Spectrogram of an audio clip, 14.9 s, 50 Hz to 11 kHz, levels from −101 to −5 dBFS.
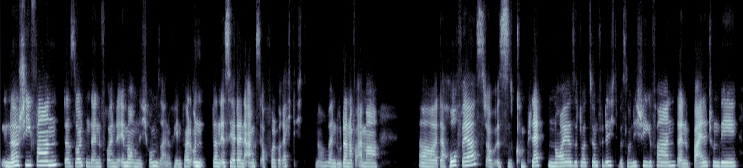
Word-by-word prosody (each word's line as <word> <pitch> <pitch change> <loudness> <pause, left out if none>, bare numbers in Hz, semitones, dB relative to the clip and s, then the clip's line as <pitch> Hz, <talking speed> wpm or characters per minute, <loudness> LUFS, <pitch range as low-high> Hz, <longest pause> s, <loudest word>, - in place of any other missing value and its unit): ne, 230 +4 +4
Skifahren, 275 +1 +4
da 215 0 -2
sollten 220 +1 -2
deine 205 0 -2
Freunde 200 +1 -4
immer 220 -1 +1
um 205 -1 -5
dich 190 +2 -9
rum 220 +1 -2
sein, 185 - -10
auf 185 - -20
jeden 180 0 -7
Fall. 210 +1 -1
Und 225 -1 +3
dann 215 -2 0
ist 215 +1 +1
ja 205 -3 +2
deine 200 -1 +3
Angst 210 +1 -2
auch - - -8
voll 210 -2 -5
berechtigt, 210 +2 -9 0.2
ne? 220 - -12
Wenn 205 -3 -3
du 190 - -6
dann 205 -1 +4
auf 195 - -3
einmal, 205 -1 0 0.9
äh, 200 -3 0
da 195 +3 -3
hoch 270 +3 +4
fährst, 290 +6 +3
au 200 -1 -3
ist 210 +1 -4
'ne 190 - -8
komplett 235 +5 +2
neue 225 +1 +1
Situation 230 0 -5
für 240 - -12
dich, 250 +2 -3
du 200 - -24
bist 190 +1 -12
noch 210 - -7
nie 225 +2 -3
Ski 230 0 -2
gefahren, 235 +1 -1
deine 190 -1 +1
Beine 230 +3 +4
tun 225 -1 -3
weh, 225 +1 +2
220 Hz, 205 wpm, -26 LUFS, 205-235 Hz, 0.9 s, ne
